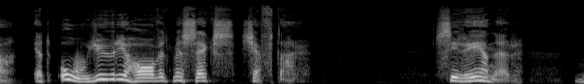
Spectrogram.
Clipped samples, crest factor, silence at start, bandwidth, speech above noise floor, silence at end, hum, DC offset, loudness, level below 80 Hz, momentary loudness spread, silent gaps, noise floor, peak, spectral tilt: under 0.1%; 18 dB; 0 s; 16.5 kHz; 51 dB; 0 s; none; under 0.1%; -21 LUFS; -66 dBFS; 15 LU; none; -72 dBFS; -6 dBFS; -5 dB/octave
